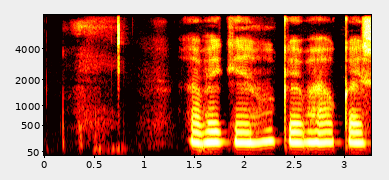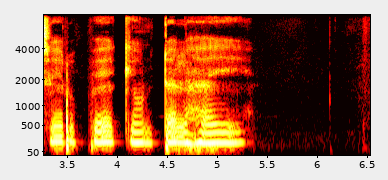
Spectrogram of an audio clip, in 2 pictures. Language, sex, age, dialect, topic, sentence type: Magahi, female, 60-100, Central/Standard, agriculture, question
